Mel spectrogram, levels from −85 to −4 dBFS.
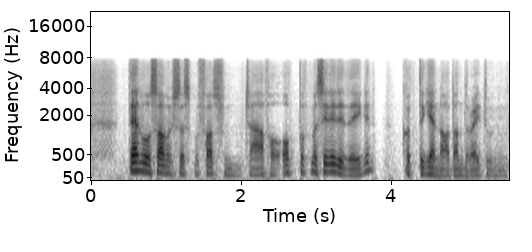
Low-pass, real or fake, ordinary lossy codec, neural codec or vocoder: none; fake; none; codec, 16 kHz, 0.2 kbps, FocalCodec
